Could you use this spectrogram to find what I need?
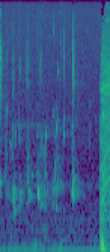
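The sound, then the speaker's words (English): Flat beet soda trickles and drips into a glass in quiet, scattered splashes, then a louder, fuller gush of pouring starts near the end. The sound is rather flat and dead, with no fizz. “It's kind of a dead sound as it goes into the glass.”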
